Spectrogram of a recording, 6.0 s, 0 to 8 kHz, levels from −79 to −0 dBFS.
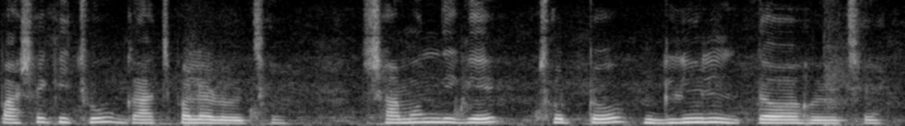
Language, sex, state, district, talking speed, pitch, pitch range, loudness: Bengali, female, West Bengal, Cooch Behar, 100 wpm, 220 Hz, 205-245 Hz, -16 LUFS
